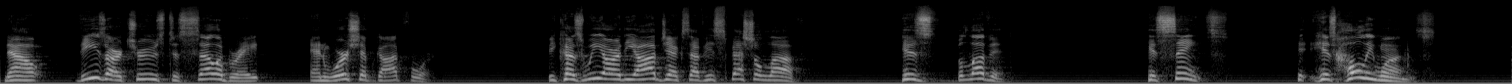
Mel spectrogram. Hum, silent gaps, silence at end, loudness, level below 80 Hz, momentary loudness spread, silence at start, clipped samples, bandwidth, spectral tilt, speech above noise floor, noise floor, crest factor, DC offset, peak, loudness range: none; none; 0.8 s; -29 LUFS; -64 dBFS; 16 LU; 0.05 s; under 0.1%; 16 kHz; -3 dB/octave; 33 dB; -62 dBFS; 22 dB; 1%; -10 dBFS; 3 LU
